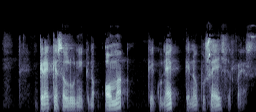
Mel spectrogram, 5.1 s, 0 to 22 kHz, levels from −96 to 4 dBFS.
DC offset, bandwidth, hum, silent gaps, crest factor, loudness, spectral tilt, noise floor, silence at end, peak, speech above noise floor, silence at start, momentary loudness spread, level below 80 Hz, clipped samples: under 0.1%; 10 kHz; none; none; 22 dB; -19 LUFS; -1.5 dB/octave; -57 dBFS; 0 s; 0 dBFS; 34 dB; 0.8 s; 24 LU; -62 dBFS; under 0.1%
